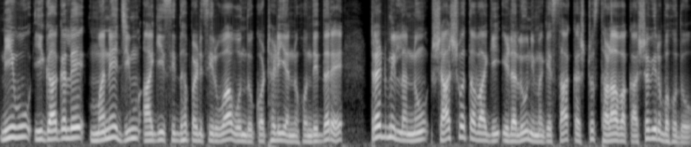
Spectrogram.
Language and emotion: Kannada, neutral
